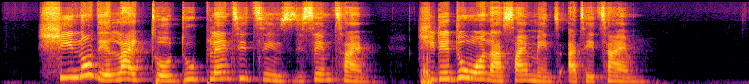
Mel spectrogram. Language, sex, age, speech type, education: Nigerian Pidgin, female, 15-29, spontaneous, tertiary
